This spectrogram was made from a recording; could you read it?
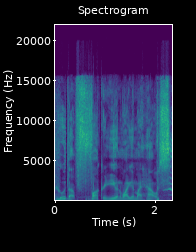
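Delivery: mock scornful, hostile, swooping, disdainful tone. Retelling being looked at on walking into the house: imitating disdain. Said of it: "he looks at me with this disdain".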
